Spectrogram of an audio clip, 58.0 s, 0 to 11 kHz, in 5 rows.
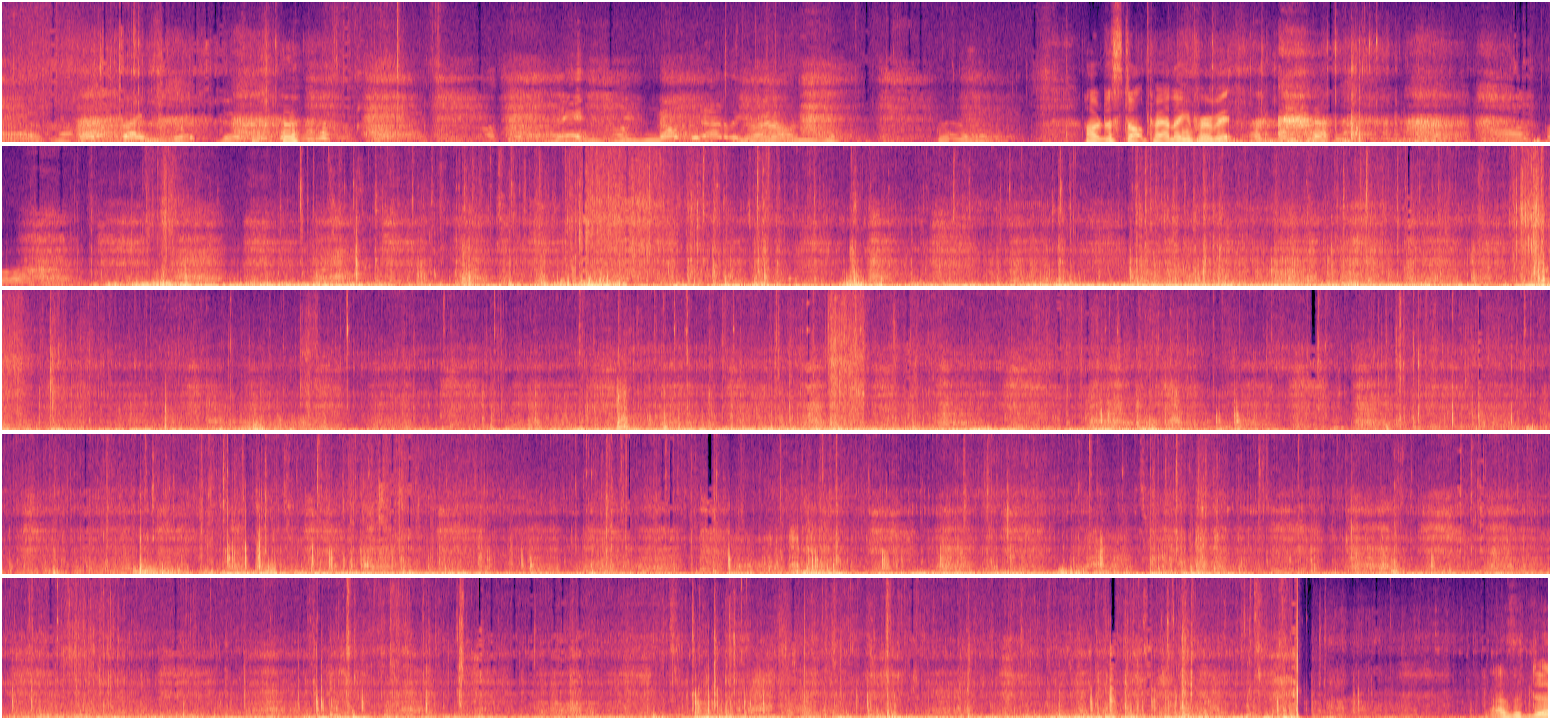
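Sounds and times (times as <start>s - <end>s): mountain bike rattling over rocks: 0.0s - 2.9s, 8.3s - 58.0s.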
